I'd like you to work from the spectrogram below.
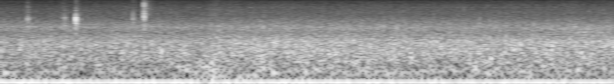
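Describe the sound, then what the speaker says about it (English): Steady broadband rush of falling water and a stream pouring into a pool beneath waterfalls in ARK: Survival Evolved on the Lost Island map, continuous and even throughout with a few faint ticks, no voices. "it's right in a pool of water underneath some waterfalls"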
